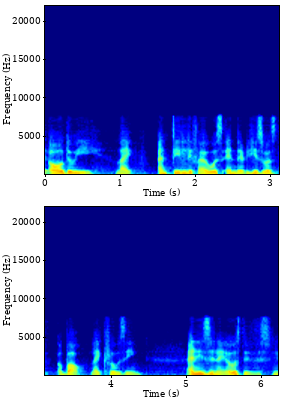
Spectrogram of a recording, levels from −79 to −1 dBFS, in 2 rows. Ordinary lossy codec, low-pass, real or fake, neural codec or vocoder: none; none; fake; codec, 16 kHz, 0.2 kbps, FocalCodec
